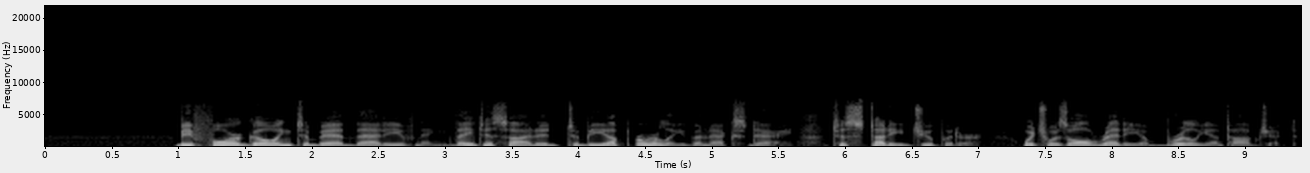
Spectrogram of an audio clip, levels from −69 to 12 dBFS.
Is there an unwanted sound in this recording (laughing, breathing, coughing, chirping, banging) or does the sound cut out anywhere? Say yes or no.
no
